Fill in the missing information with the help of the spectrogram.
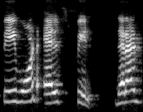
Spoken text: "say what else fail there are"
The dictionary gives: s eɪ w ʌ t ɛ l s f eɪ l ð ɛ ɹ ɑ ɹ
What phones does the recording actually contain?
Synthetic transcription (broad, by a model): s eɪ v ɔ t ɛ l s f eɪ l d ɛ ɹ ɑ ɹ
